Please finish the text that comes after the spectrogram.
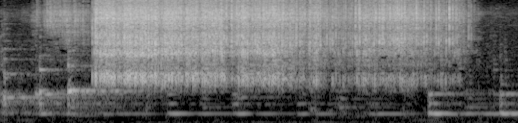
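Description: A dense, steady hiss of rain suddenly starts falling in a forest, holds fairly loud for about three seconds, then drops away, with a low sustained musical tone underneath and no voices.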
